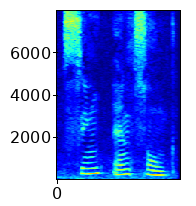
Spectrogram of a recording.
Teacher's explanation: It is voiced velar nasal sound.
